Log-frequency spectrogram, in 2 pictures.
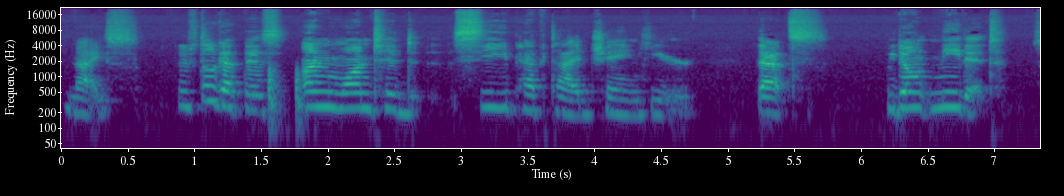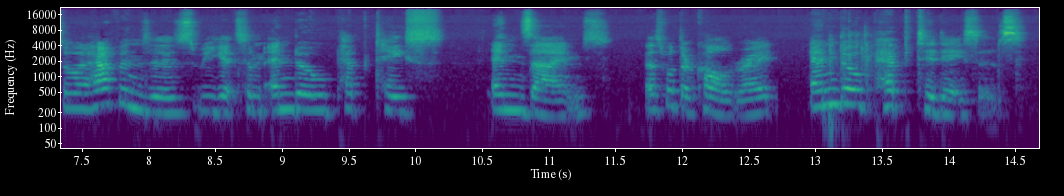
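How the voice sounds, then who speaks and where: A teenage girl making a class video, explaining a biology topic in a casual, wry, deadpan way while kneeling to draw with chalk. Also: on the high side, takes it slowly, low-quality recording. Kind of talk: casual explainer with sarcastic asides. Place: kneeling on the ground drawing with chalk.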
